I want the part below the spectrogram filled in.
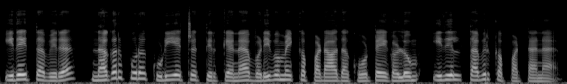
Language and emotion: Tamil, neutral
